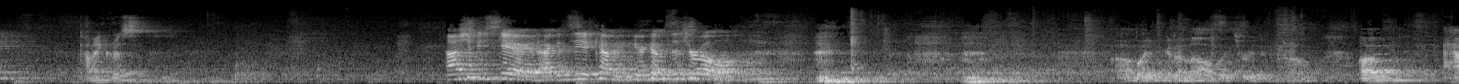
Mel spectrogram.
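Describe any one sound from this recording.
A woman speaks through a microphone in a large echoing hall.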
